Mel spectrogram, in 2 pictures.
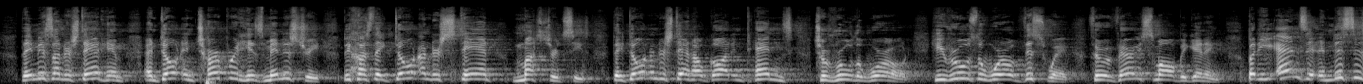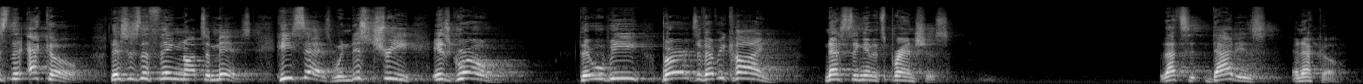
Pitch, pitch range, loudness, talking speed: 235 Hz, 215-275 Hz, -17 LUFS, 165 wpm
